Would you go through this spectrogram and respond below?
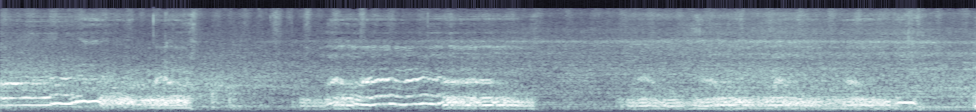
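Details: Tuna, a pet cat, making what she calls a happy growl, mean-sounding but content: wavering, moaning rumbles in bursts of one to two seconds with short gaps, rising and falling in pitch.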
